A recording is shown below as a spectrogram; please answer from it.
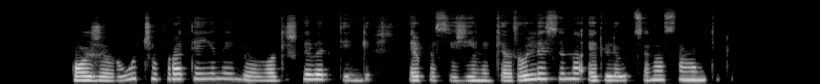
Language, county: Lithuanian, Kaunas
